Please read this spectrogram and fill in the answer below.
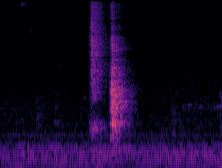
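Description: Quiet room tone broken about a second in by one short, scratchy swish in two quick parts: a brief handling noise at the whiteboard.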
